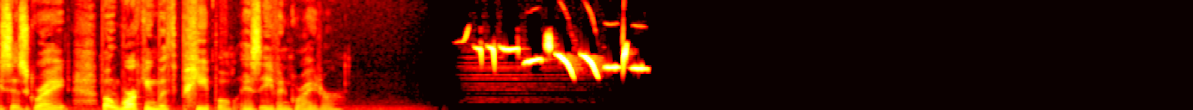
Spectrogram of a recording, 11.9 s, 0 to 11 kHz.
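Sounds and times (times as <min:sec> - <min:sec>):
bird-like chirps and tweets: 0:04.6 - 0:06.5.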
